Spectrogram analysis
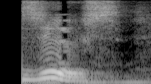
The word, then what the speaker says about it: Zeus: zeus ophius and medusa zeus he is an ancient greek god he is the god of gods on mount olympus zeus rhymes with juice he creates disturbances in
